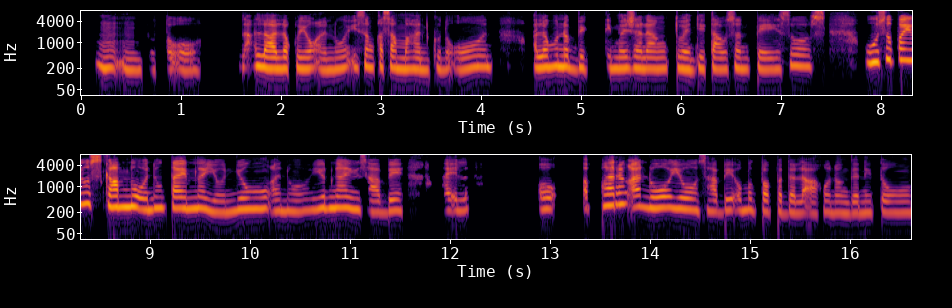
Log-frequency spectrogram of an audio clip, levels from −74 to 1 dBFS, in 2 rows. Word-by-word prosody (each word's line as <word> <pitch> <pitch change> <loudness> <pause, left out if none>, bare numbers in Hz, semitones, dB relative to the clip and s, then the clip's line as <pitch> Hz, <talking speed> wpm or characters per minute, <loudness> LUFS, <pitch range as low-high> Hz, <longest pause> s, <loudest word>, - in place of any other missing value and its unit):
Mm, 195 -5 -6
totoo 180 -1 -9 0.4
naalala 205 -3 +3
ko 200 - -2
yung 200 +1 -2
ano 185 +3 -5
isang 220 -1 -1
kasamahan 195 -3 +2
ko 200 - -12
noon, 195 +4 -6 0.4
alam 215 +1 +2
mo 230 - 0
na 225 - +3
biktima 200 0 -5
siya 200 0 +2
ng 195 0 -1
₱20,000, 195 +3 -1 0.3
uso 295 +4 +6
pa 350 - +6
'yong 340 0 +7
scam 280 -4 +8
noon, 255 -5 +2
nung 260 +1 -4
time 260 -1 +5
na 260 -1 0
yun, 205 -2 -6
yung 245 +2 -3
ano 215 +1 -8
yun 260 +2 -2
nga 270 -1 +2
yung 240 - -3
sabi, 215 +1 -2 0.5
ay 225 0 -3
la - - -9 0.8
o 245 - -3 0.3
ah, - - -2
parang 315 +2 +4
ano, 270 -1 +3
'yon 245 -3 -2
sabi, 215 +1 -5
"Oh, - - -8
magpapadala 205 -3 -4
ako 205 -1 -10
ng 195 -1 -9
ganitong 195 0 -9
210 Hz, 165 wpm, -22 LUFS, 195-245 Hz, 0.8 s, scam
